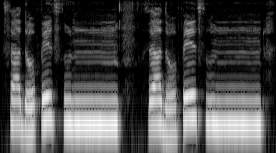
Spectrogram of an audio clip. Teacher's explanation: اب جو سا ہے وہ نرم والا حروف ہے، اس کو ہم نے اوپر اور نیچے کی دونوں دانتوں میں زبان کی نوک کو لانا ہے، تو یہ نرمی سے ادا ہوگا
